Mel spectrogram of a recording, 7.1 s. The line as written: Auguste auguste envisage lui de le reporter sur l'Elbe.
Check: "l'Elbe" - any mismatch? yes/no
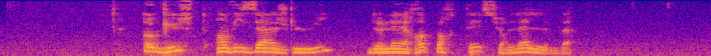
no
